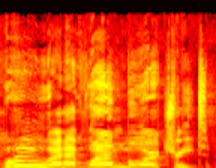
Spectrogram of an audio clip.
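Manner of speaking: drawn-out, celebratory whoop of relief; gleeful whoop. Acted. Comic imitating women home at night, bra off, gleeful whoop. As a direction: let out a loud, slow woohoo, hamming it up.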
